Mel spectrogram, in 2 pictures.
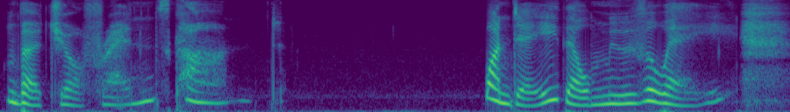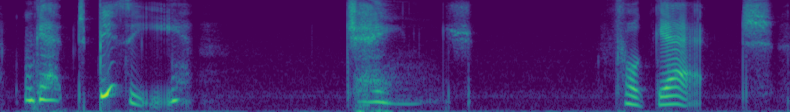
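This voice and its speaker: Slow, breathy British yandere girlfriend creature, acted by a woman. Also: on the high side, animated, no echo, heavily acted. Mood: possessive devotion. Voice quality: breathy, often dropping to a whisper. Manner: slow, deliberate, coaxing with lingering pauses. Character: possessive, obsessive, centuries-old female creature girlfriend, tender yet menacing. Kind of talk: intimate ASMR girlfriend roleplay. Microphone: close, dry ASMR microphone.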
